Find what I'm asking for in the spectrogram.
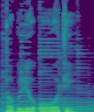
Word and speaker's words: wood: WOOD. 중학생도 아는, 요즘 아마 초등학생, 아니 유치원생도 아는, 너무나 쉬운 단어, 우드. 우드 발음 너무 힘들어요. WOO W와 모음이 만났을 때 이거를 어떻게 해야 되는지 한번 들어보세요.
